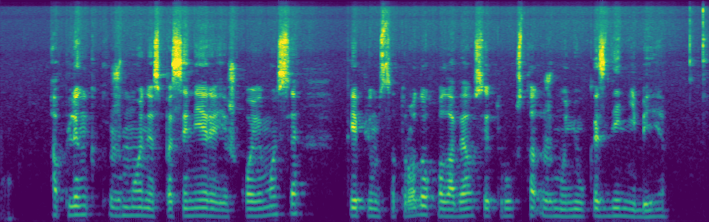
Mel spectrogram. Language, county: Lithuanian, Šiauliai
